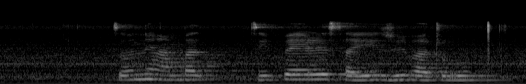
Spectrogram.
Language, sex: Venda, female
